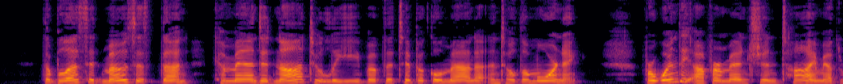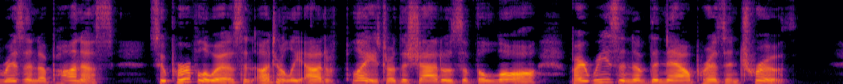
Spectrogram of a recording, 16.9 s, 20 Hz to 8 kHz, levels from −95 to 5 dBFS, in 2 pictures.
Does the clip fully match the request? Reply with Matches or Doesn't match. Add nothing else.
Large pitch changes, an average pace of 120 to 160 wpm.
Matches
